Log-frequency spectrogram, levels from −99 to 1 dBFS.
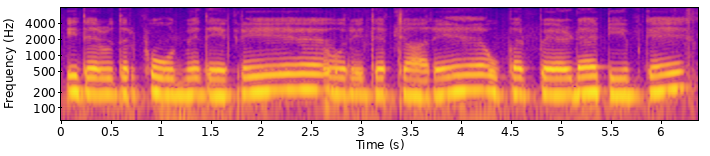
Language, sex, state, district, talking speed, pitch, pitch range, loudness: Hindi, female, Rajasthan, Jaipur, 170 wpm, 185 Hz, 180-205 Hz, -13 LUFS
